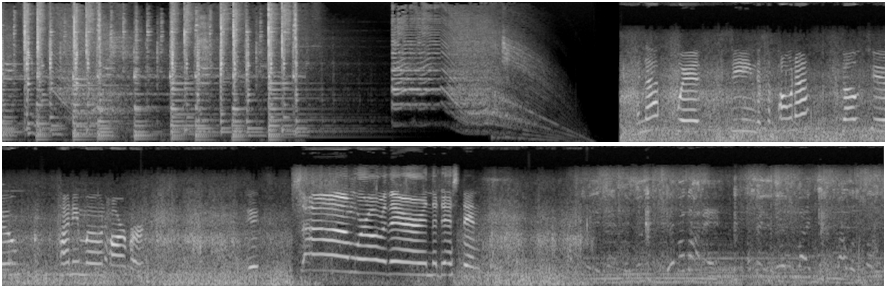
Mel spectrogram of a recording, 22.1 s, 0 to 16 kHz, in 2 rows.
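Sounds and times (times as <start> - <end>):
wind buffeting microphone: 7.8 - 22.0.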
